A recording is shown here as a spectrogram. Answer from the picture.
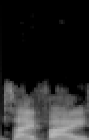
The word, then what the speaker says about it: Syfy: but you can copyright or trademark the phrase S-Y-F-Y. – Right. – And just pronounce it Sci-Fi.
